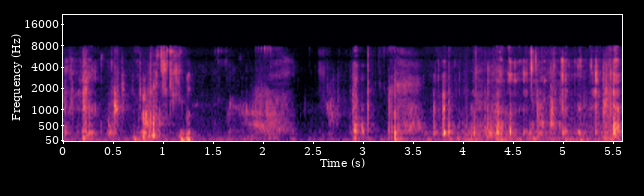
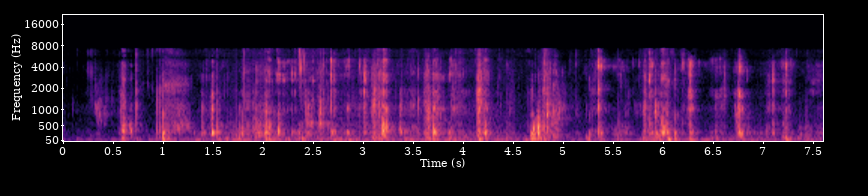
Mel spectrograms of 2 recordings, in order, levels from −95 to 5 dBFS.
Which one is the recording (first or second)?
second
